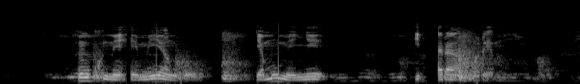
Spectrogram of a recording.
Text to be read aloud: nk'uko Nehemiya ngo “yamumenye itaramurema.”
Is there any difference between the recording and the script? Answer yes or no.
no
